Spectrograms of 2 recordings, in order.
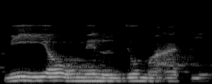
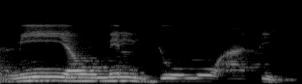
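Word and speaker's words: يَوْمِ الْجُمُعَةِ: Ada orang bacanya kadang-kadang miyaumil jumu'ati. Nah, salah ya. Kalau dia dibacanya sukun maka salah. Pada kalimatnya adalah domah. Nih ya, domah. Bacanya miyaumil jumu'ati. Seperti itu ya. Itu yang sering orang-orang salah membacanya.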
